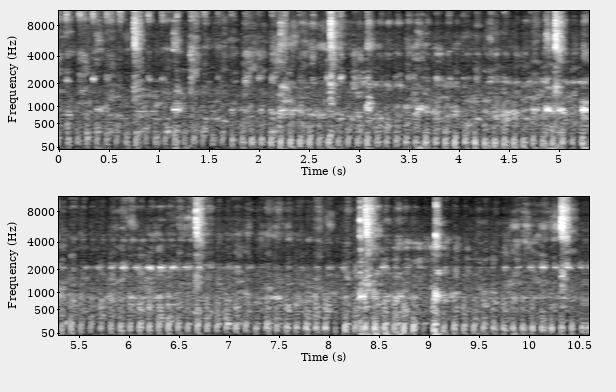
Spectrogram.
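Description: Vintage stationary engines running with a fast, even beat, and a sharper crack every second or two.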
